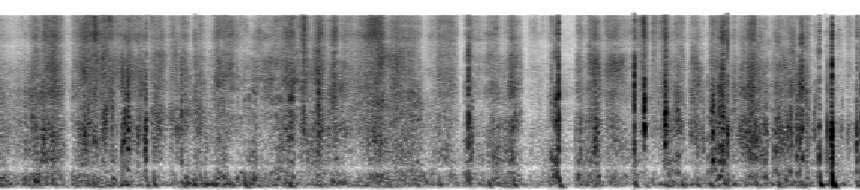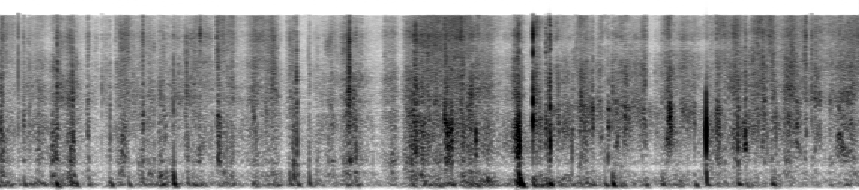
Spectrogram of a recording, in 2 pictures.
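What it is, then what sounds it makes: Nylon-covered flexible armor plate. A blue, nylon-covered flexible armor plate, torso-sized and held against the chest, is scratched and pinched with fingernails on the fabric near its top edge. The result is a dense, crackly rasp of scratchy fabric sounds, bright in the upper frequencies, with scattered short, sharp clicks.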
